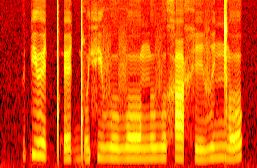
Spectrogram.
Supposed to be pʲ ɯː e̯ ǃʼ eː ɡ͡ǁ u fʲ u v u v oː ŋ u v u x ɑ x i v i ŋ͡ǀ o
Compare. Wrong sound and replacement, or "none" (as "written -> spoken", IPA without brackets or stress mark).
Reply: ɡ͡ǁ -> ɡ͡ǃ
